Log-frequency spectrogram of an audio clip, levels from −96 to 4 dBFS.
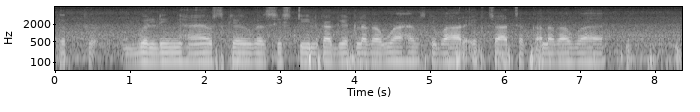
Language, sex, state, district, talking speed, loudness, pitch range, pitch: Hindi, male, Bihar, West Champaran, 130 wpm, -20 LUFS, 100-105 Hz, 105 Hz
